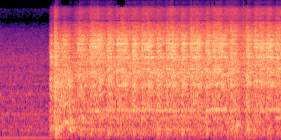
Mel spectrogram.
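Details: Argo Avenger EFI after fuel pump and filter replacement: quiet, then engine catches instantly and settles into smooth even idle without sputtering; starts and runs fine.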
